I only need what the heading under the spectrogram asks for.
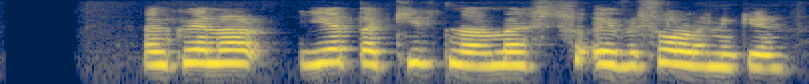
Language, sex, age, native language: Icelandic, male, 12, Icelandic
